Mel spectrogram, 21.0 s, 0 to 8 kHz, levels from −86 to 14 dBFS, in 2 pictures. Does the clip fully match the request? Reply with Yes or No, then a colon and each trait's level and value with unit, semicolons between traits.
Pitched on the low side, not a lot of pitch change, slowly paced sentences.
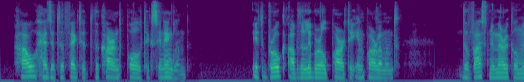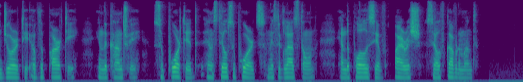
Yes: low, 120 Hz; narrow, 1.5 semitones; slow, 115 wpm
